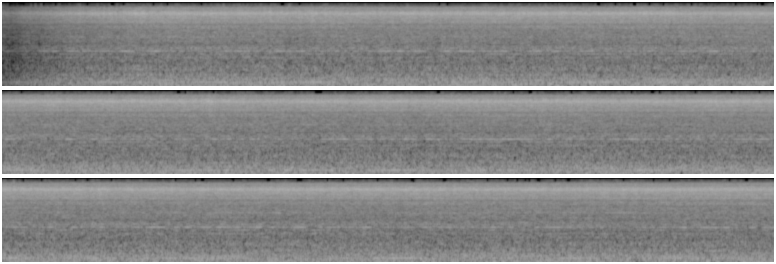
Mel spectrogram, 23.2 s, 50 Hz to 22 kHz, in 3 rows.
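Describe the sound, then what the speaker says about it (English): Steady, loud jet engine roar of an airliner in cruise after level-off in the Prepar3D flight simulator, a constant broadband hum with a low tonal drone throughout. "The engines now starting to power down slightly because we no longer have to be climbing away from gravity"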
